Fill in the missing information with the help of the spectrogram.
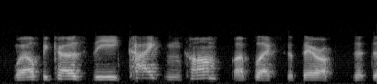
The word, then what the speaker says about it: chitin: it's spelled C H I T I N, but it's, spelled, it's said chitin that material, the material that the mushroom is made of, is exactly the same material that a crab and lobster shell consists of.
